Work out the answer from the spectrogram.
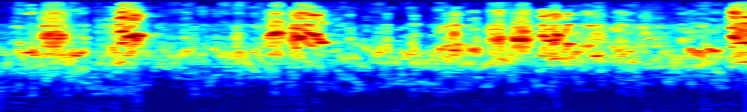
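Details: Budgerigar colony with a breeding pair: bursts of shrill chirps and warbling chatter, with brief clear whistled notes standing out among overlapping birds.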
